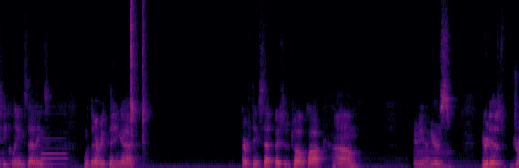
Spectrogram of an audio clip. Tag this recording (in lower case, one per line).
speech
